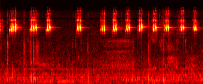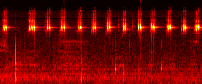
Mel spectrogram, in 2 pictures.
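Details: Two crickets bought from a pet shop, where they are sold as reptile food, kept indoors as pets. Sharp high chirps repeat steadily about three times per second in even pulses, with faint room noise and brief rustling underneath.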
